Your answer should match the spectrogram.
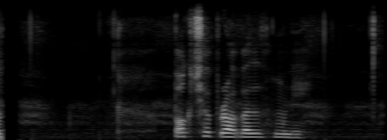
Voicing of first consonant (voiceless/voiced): voiceless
